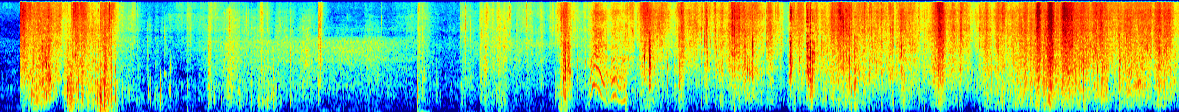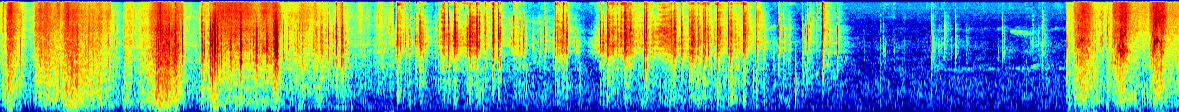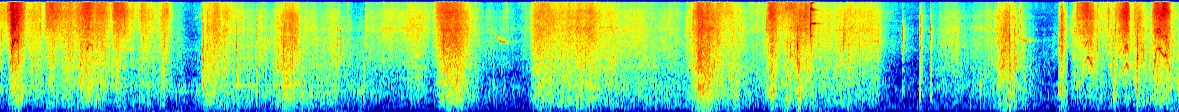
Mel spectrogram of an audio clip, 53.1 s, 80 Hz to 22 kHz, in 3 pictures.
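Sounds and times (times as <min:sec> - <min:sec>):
crackling and rustling with clicks: 0:07.2 - 0:41.0.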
